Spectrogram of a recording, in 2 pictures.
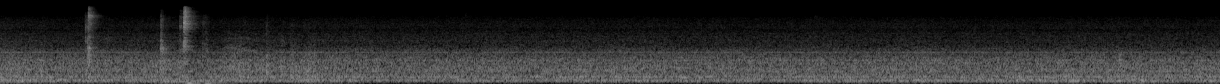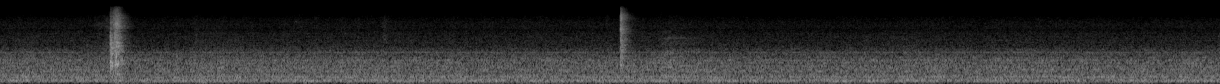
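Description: A steady mechanical hum throughout, broken by a few sharp clicks from handling a break-barrel air rifle: three close together in the first two seconds, a louder one about 13 seconds in, and another about 18 seconds in.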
